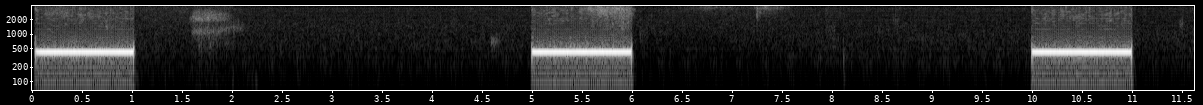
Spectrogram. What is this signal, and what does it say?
Ringback tone (Europe, 425 Hz).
